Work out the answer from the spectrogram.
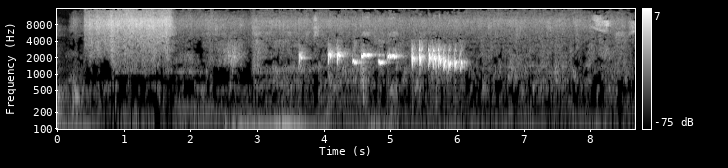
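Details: Trucuk (sooty-headed bulbul) trained with green leafbird song: after background hiss and rustling, a string of clipped whistled notes rises into a fast, rich, jumbled warble lasting about two seconds, then fades.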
